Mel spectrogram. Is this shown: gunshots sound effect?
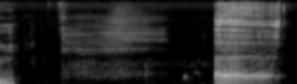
no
